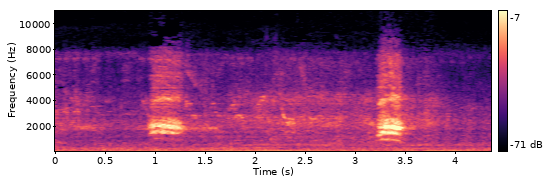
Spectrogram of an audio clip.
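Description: A bird outdoors giving two short calls about two seconds apart.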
